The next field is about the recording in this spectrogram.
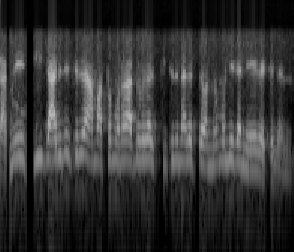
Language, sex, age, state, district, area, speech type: Bengali, male, 60+, West Bengal, North 24 Parganas, urban, conversation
